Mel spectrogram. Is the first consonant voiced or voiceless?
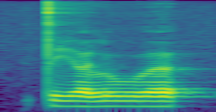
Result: voiceless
